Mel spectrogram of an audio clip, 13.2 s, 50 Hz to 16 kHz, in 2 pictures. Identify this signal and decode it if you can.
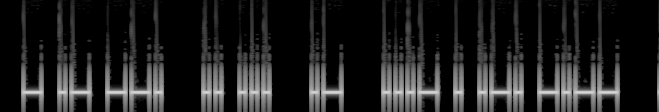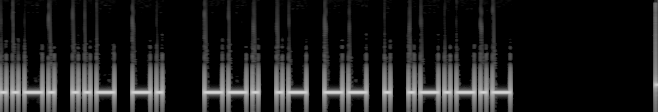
Morse code, heard as a keyed tone, about 20 wpm, 700 Hz. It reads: TAG IS A VERY FUN GAME.
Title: Additional Easy Phrases 20wpm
